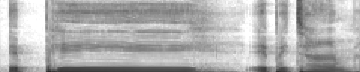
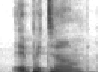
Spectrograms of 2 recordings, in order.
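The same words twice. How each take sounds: First: Epitome said epi-TOME with the stress on the second syllable; epitome as commenter says. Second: Epitome said EP-i-tam, stress on the first syllable, Australian way. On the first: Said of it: "Epitome is pronounced". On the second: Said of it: "here we say it's the epitome". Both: Shown as a demonstration.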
